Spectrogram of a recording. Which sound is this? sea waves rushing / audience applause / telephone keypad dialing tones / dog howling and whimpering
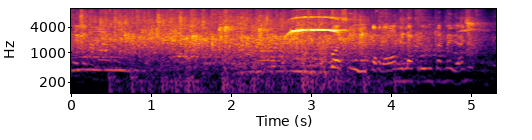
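audience applause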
